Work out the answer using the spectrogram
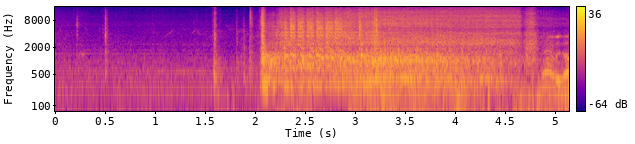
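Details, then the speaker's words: Early Land Rover 90 with old Weber carburettor, very wet with petrol and choke working; cranked with floats open, a few clunks, then it catches after about two seconds and runs roughly, clearing the flooded carburettor. "well the chalks working and it's very wet up there so I'm just wondering whether you just needs a damn good cranking through cuz they all petrels in there"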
